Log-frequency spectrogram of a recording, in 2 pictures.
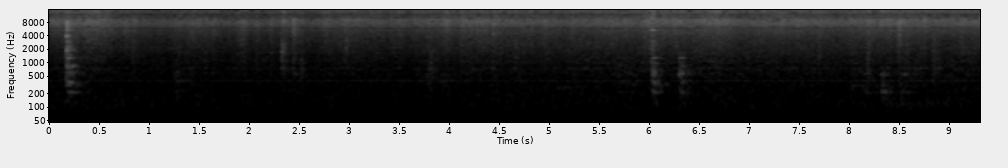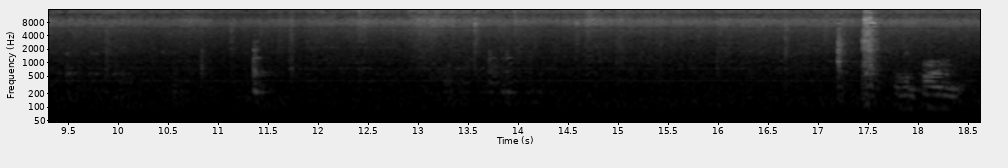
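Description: Utensils clink and knock against a pan.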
